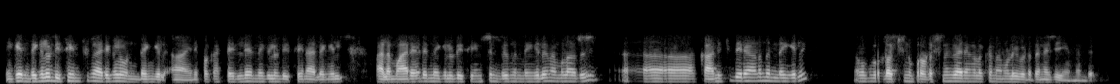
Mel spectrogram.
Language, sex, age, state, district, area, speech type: Malayalam, male, 45-60, Kerala, Wayanad, rural, conversation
